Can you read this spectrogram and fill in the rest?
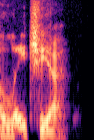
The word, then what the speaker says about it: Alachia: I always did Alachia with a hard. – Right. – Yep. Alachia. – Okay. Like school, you know, S-C-H.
